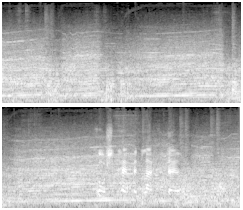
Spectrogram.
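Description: A rally car engine revs hard, rising and dropping as the gears change.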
